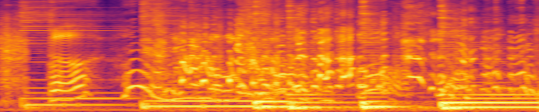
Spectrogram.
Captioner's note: laughing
